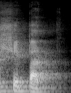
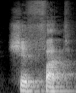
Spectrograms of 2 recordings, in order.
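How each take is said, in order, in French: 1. La consonne du milieu est un P dur. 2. La consonne du milieu est un son F.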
